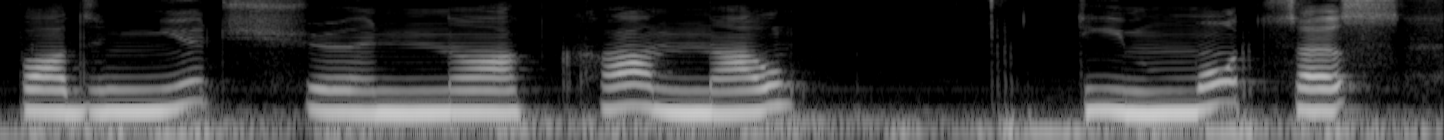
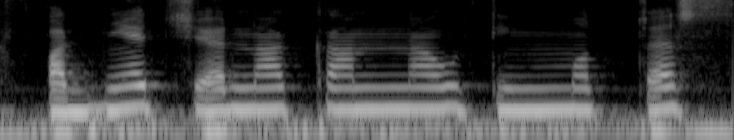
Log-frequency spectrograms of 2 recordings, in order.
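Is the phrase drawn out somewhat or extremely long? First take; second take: extremely; somewhat. First: The phrase is stretched out even more slowly. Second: The phrase is stretched out slowly. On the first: The speaker calls it right. "jeszcze dłużej" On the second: The speaker calls it wrong. "To on musiał chyba mówić tak"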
